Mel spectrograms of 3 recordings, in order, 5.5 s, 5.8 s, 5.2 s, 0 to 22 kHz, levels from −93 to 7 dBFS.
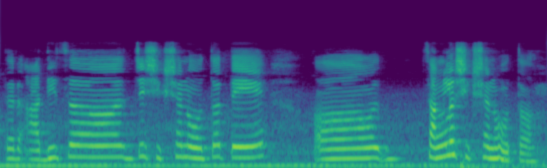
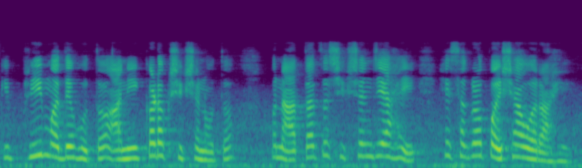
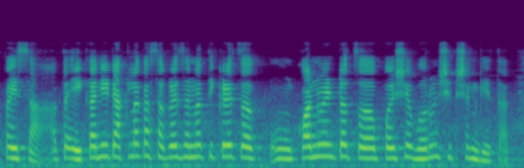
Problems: constant background noise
